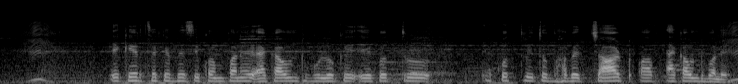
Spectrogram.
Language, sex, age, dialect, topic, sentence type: Bengali, male, 18-24, Standard Colloquial, banking, statement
